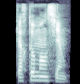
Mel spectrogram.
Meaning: fortune teller (from tarot or playing cards), cartomancer
- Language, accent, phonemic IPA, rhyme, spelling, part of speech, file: French, France, /kaʁ.tɔ.mɑ̃.sjɛ̃/, -ɛ̃, cartomancien, noun, LL-Q150 (fra)-cartomancien.wav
